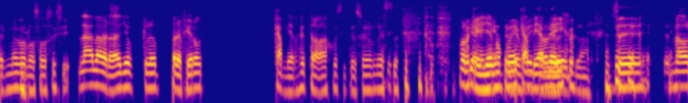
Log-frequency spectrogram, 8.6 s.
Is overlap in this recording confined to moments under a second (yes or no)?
no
